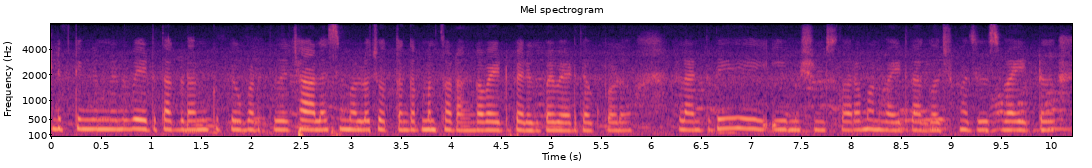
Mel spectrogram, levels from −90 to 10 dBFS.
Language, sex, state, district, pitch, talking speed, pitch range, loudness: Telugu, female, Andhra Pradesh, Visakhapatnam, 225 Hz, 140 wpm, 220-235 Hz, -17 LUFS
